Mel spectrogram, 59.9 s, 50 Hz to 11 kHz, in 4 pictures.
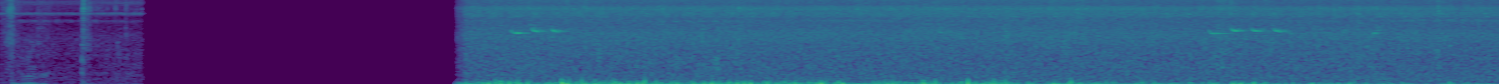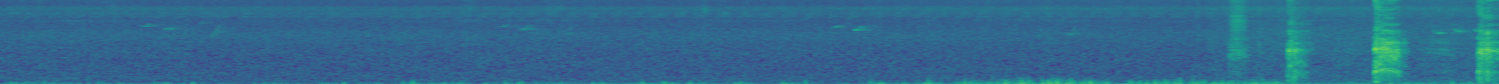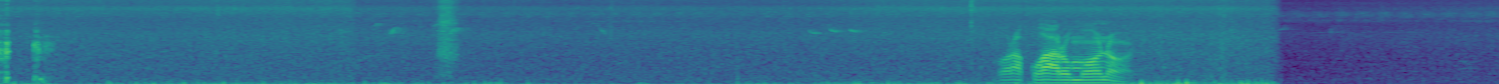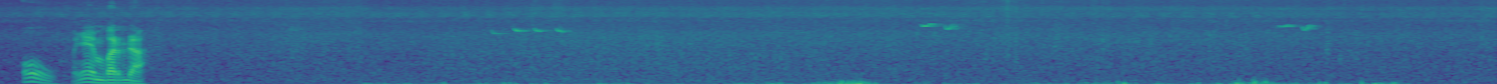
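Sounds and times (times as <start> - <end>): steady outdoor hiss: 0.0 - 1.5, 4.6 - 59.9
wind rumbling on microphone: 4.6 - 42.8, 48.3 - 59.3
faint high bird chirps: 49.9 - 50.7, 57.7 - 58.3.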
